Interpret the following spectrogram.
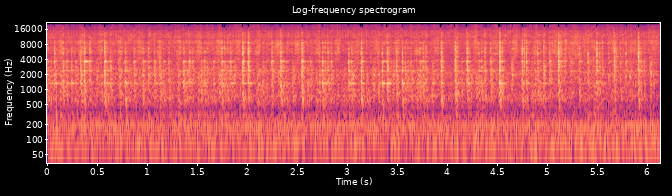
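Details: Wheel hub heard through a stethoscope: coarse gritty rumble with uneven knocking and clicks; worn wheel hub bearing noise.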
